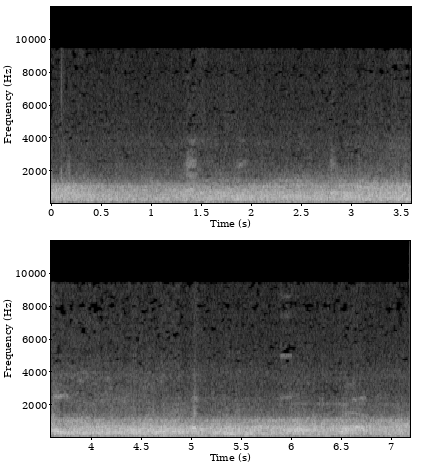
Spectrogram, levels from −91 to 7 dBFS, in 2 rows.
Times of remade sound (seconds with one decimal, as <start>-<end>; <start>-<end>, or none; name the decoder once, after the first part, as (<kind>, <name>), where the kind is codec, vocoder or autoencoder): 0.0-7.2 (vocoder, Vocos)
